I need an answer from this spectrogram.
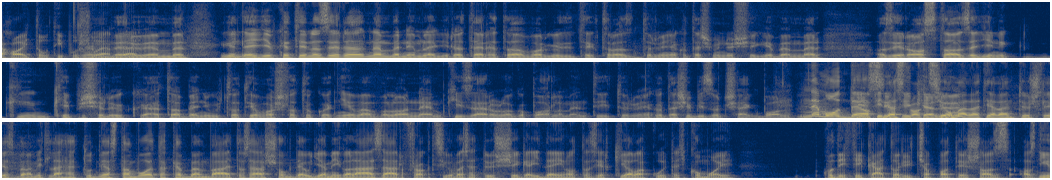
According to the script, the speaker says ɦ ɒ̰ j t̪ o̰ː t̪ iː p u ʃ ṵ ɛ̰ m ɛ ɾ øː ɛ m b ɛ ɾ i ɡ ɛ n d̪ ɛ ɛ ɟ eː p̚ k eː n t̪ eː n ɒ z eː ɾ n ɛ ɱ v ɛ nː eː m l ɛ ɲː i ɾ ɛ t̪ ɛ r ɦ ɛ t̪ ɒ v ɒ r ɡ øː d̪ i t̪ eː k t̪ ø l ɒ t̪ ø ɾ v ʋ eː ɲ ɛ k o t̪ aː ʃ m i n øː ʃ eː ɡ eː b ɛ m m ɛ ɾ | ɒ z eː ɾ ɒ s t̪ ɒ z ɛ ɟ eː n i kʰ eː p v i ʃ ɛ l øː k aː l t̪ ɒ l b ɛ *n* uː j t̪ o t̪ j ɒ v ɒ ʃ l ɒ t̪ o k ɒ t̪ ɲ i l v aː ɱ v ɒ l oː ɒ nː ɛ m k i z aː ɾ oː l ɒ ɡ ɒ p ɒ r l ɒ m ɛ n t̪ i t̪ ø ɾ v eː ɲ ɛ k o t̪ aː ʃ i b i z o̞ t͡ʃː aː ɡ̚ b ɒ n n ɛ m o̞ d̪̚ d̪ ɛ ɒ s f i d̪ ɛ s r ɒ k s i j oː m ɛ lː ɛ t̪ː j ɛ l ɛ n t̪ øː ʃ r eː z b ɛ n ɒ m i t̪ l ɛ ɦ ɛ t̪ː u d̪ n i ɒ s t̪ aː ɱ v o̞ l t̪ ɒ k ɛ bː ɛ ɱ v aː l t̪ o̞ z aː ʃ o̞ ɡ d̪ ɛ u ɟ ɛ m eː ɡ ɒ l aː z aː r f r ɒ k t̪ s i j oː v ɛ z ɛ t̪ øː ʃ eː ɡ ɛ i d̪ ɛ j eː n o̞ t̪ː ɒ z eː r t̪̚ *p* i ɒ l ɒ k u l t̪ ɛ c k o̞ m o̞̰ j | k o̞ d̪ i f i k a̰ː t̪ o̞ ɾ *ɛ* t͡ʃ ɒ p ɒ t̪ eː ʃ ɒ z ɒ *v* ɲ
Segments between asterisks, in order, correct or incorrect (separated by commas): incorrect, incorrect, incorrect, incorrect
